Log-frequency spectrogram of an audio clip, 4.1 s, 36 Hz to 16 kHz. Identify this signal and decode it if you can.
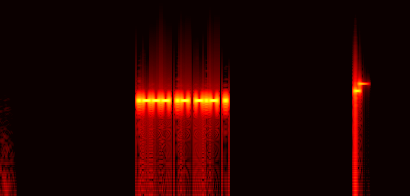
Morse code, heard as a keyed tone, about 47 wpm, 700 Hz. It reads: JAKE
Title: USA Common Names - Max 4 Letters - 50wpm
